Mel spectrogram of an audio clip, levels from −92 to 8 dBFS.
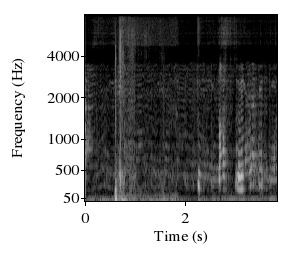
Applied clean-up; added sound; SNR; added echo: neural mask model DeepFilterNet 3.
